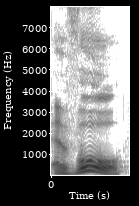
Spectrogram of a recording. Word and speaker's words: avô: The difference between "avô" and "avó" depends on the size of the mouth when we pronounce ô and ó. In "avô", the mouth forms a small ô while in "avó" the mouth forms a large Ó.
